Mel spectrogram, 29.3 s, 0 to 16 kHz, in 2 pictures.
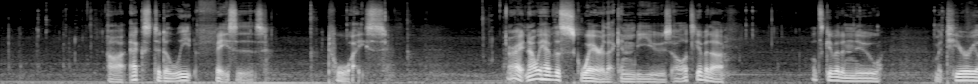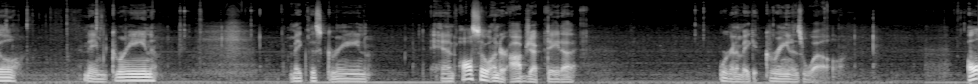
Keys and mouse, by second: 0.6 click, 1.6 x, 4.7 x, 6.1 KP_1, 7.3 Tab, 11.2-16.0 drag, 15.5 e, 17.4-19.3 drag, 21.8-27.0 drag.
